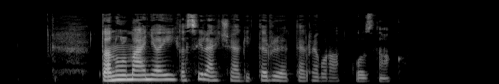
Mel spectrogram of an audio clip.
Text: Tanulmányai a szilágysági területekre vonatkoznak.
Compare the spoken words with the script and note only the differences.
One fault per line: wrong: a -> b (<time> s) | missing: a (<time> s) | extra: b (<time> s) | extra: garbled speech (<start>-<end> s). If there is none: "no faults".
no faults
